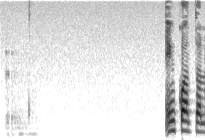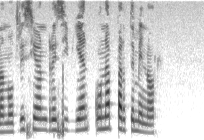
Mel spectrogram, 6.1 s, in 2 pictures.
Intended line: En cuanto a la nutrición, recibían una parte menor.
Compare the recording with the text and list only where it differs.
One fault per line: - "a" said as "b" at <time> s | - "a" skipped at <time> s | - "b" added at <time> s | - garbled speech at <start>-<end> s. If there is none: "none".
none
